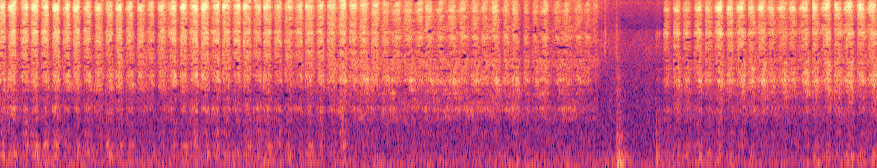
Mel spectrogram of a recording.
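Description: A light green colored pencil shades the tree foliage on a flat paper coloring book page lying on a wooden table, while the left hand holds the page steady. Quiet, bright, hissing scratch-and-rub strokes repeat in a steady back-and-forth rhythm, with a brief softer pause just after the six-second mark before the shading resumes.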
